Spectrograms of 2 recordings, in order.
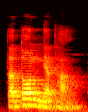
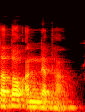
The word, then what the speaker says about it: ततोऽन्यथा: ततोऽन्यथा, इट्स नॉट ततो अन्यथा, just a matter of pronunciation. ततोऽन्यथा किं, ऑल्दो लगेगा ऐसा अन्यथा बोल रहे हैं, बट it should not be spelled out like that.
